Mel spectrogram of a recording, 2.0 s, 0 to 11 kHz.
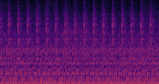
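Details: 2008 Kia Sedona 2.9 CRDi diesel (J3), P0016 crank/cam correlation code: hard, regular knock about nine per second over the idle, loud and even; jumped or faulty timing chain suspected, not confirmed.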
